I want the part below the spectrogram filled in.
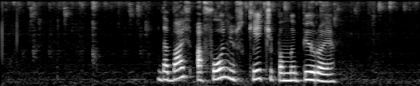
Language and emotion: Russian, neutral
